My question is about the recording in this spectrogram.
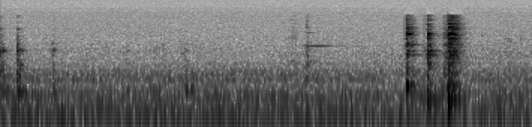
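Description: Near silence, broken by a few faint ticks at the start and three quick sharp clinks near the end as lab glassware is handled.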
